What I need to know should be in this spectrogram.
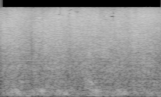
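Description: A blade clangs against metal.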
